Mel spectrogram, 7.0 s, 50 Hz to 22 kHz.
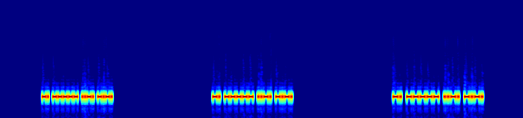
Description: Morse code, heard as a keyed tone, about 59 wpm, 700 Hz. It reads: N0FC N0FC N0FC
